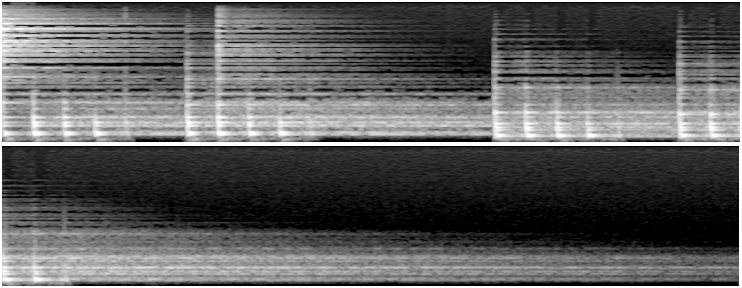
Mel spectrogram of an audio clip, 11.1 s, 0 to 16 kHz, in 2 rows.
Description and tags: A collection of pads and atmospheres created with an H4N Zoom Recorder and Ableton Live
